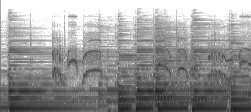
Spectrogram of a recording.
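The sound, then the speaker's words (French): A common moorhen gives a series of loud, abrupt croaking calls, about four in quick succession, over steady sustained tones in the background. “Dans mon entonnoir, pas une goutte d'eau, mais la mélodie d'une poule d'eau.”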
